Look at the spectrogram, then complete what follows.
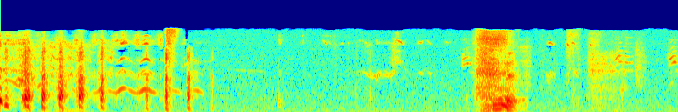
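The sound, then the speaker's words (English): A cat makes a quick run of short, fairly loud cries in the first couple of seconds, followed by quiet and then a sudden harsh, noisy burst. “the cat is taking over the podcast.”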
